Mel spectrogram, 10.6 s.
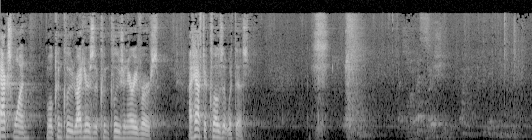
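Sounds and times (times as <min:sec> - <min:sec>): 
speech: 0:00.0 - 0:03.2, 0:03.8 - 0:05.1
person sneezing: 0:06.2 - 0:07.5.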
